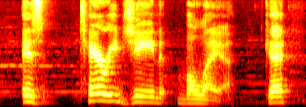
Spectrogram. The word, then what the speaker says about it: Bollea: That I did not say is Terry Jean Bollea. Okay? Bollea, that's how you say it. And Terry it's the Bollea.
